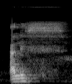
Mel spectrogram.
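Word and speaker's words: ألف: এই হরফটি উচ্চারণ করতে হবে যে উপরে দুই দাঁত নিচের ঠোঁটের পেট একসাথে লাগায় উচ্চারণ করতে হবে আলিফ। এটা বাতাস বের করে পড়তে হবে।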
